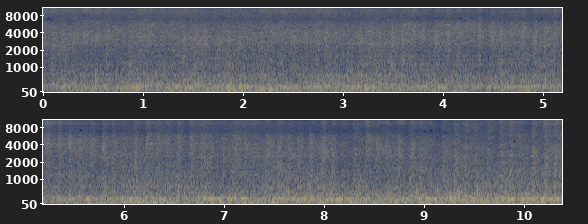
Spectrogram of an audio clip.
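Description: Steam-hauled train running steadily, heard from aboard an open car: a continuous rumble of wheels on rail with a steady low tone underneath.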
